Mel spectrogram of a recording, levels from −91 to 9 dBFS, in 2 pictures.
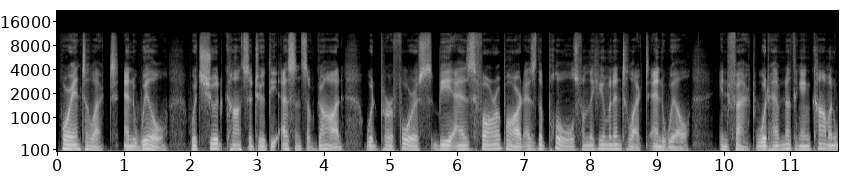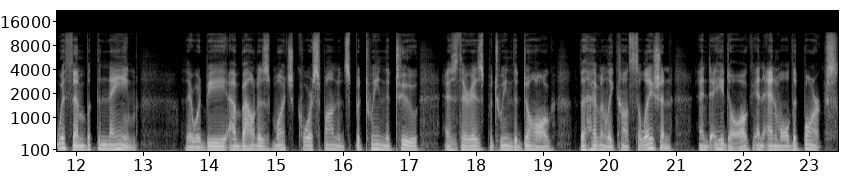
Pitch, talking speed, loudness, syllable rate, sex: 100 Hz, 165 wpm, -20 LUFS, 4.7 syllables/s, male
